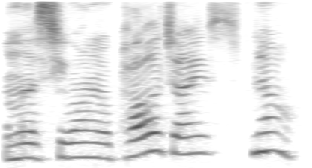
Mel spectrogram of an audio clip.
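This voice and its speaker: A woman's voice: a little high, fairly quick, dark tone, close to an everyday voice. A woman playing a stubborn teenage girl snowboarder in a screenplay table read, with a dry, sarcastic manner. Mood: indignant.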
